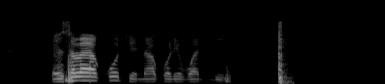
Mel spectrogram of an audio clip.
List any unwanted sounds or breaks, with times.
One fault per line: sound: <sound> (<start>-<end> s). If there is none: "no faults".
sound: thud (2.8-3.0 s)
